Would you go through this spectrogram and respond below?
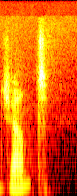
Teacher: When you put a past tense marker on, it can surface as a T as in jumped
